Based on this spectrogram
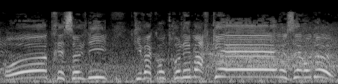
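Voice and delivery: normal talking voice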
